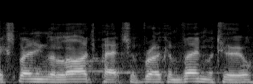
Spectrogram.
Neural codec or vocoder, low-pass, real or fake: codec, 44.1 kHz, 7.8 kbps, Pupu-Codec; 7.2 kHz; fake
